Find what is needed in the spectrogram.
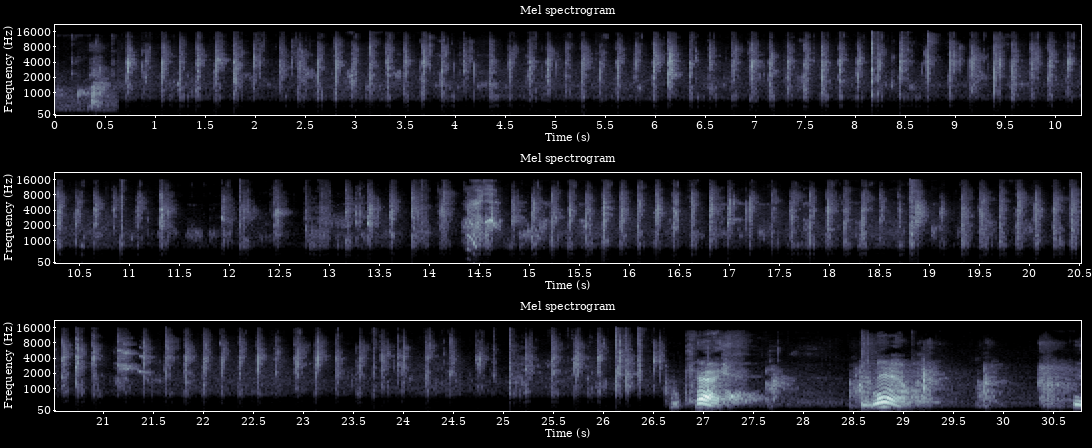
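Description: Rapid, even clicking, about four a second, from spreading wet epoxy across a concrete floor with a squeegee while walking in spiked shoes. A man's voice speaks briefly near the end.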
